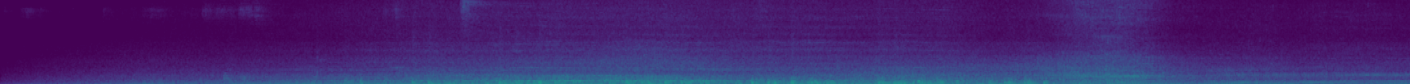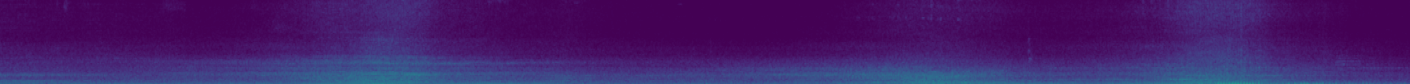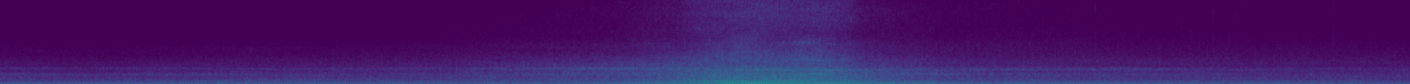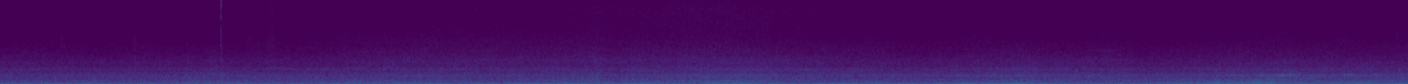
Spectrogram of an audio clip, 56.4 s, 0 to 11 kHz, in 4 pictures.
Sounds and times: Traffic sound 0.1 - 56.3
Train traveling through 0.9 - 43.4

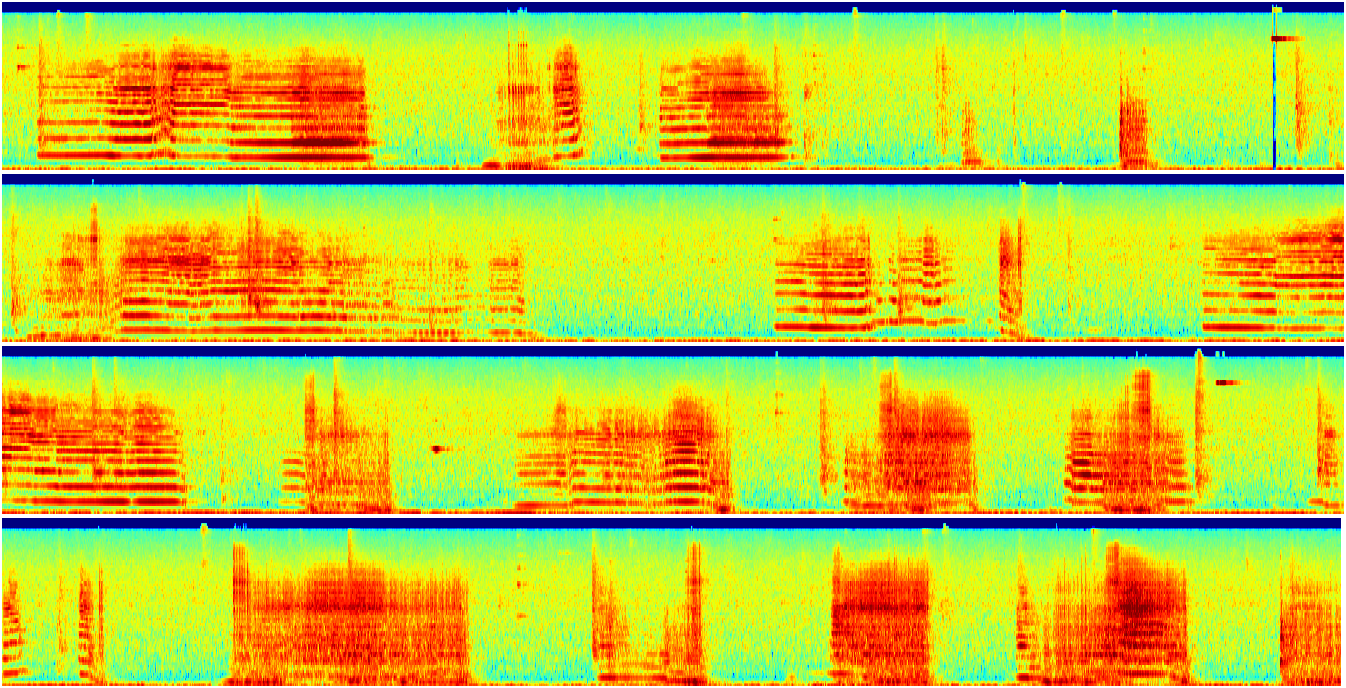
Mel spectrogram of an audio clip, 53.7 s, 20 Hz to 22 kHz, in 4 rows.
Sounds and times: rain and drops outside 0.0 - 53.6
creaking with wooden doors 0.2 - 8.6
creaking with wooden doors 9.2 - 19.0
creaking with wooden doors 20.1 - 53.6

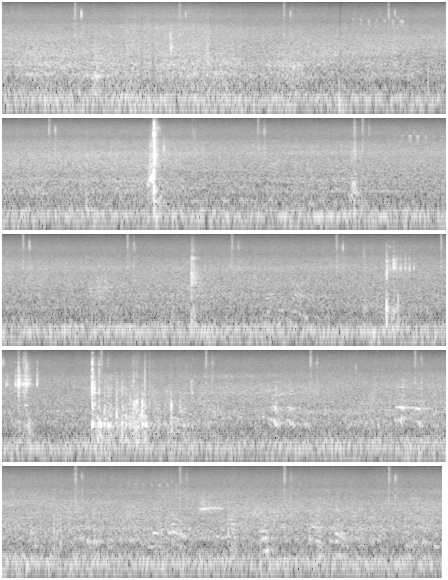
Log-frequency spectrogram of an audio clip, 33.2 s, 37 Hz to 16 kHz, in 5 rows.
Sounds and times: Wind movements 0.0 - 33.2
swings with different bats 8.8 - 9.2

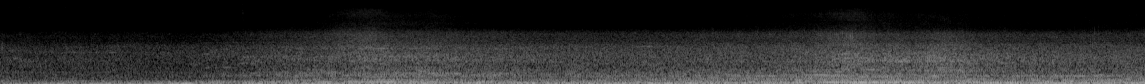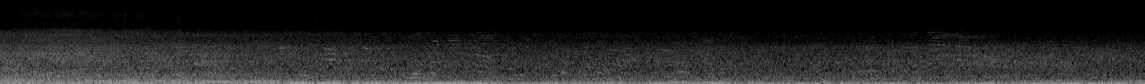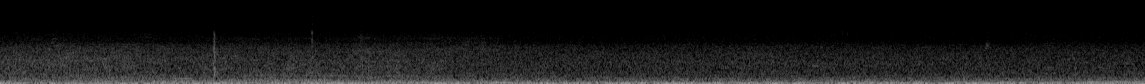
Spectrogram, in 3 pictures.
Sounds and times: Traffic Sound 0.0 - 34.3
walking on the Road 0.0 - 34.3

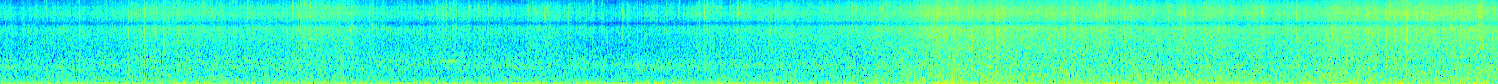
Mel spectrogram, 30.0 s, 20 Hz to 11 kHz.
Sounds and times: dry leaves rattling in the wind 0.0 - 29.9

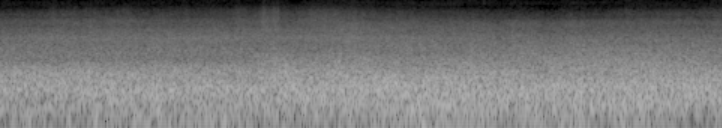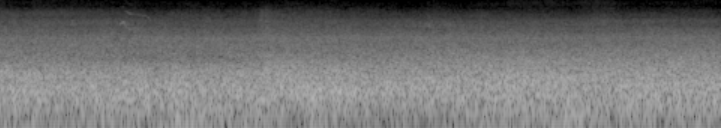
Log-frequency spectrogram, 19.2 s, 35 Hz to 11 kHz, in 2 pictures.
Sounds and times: waves 1.0 - 19.2

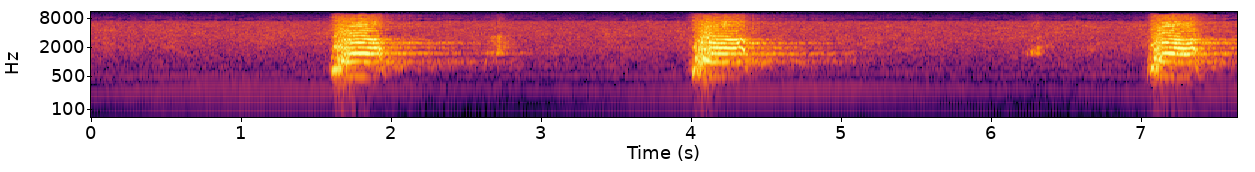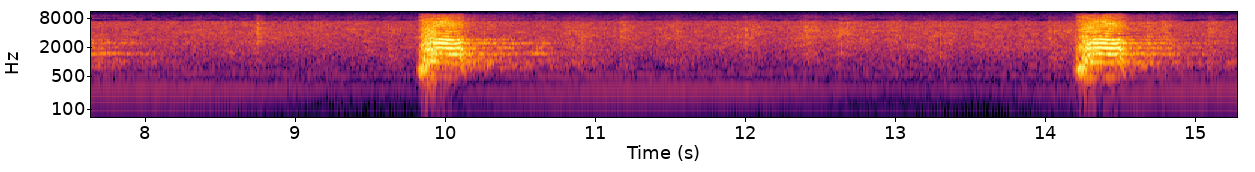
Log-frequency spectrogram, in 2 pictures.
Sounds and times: Jackal sounds 1.6 - 3.0
Jackal sounds 4.0 - 5.2
Jackal sounds 6.2 - 8.2
Jackal sounds 9.8 - 11.3
Jackal sounds 13.8 - 15.2

